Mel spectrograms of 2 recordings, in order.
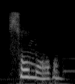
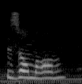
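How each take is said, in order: First: The word begins with a sharp, hissing S. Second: The word begins with a soft, buzzing S. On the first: The speaker calls it wrong. "It's an S. It's a sharp S" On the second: The speaker calls it right. "It is a soft S"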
